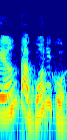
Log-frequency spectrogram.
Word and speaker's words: antagônico: Porque antagônico. Antagônico. Tem a sua tonicidade aqui, ó. Última, penúltima, antipenúltima sílaba tônica. Isso é uma o quê? proparoxítona.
